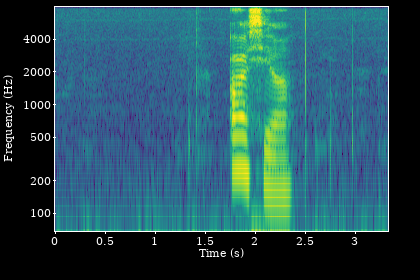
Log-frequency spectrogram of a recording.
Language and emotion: Russian, neutral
